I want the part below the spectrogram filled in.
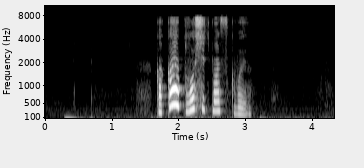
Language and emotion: Russian, positive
